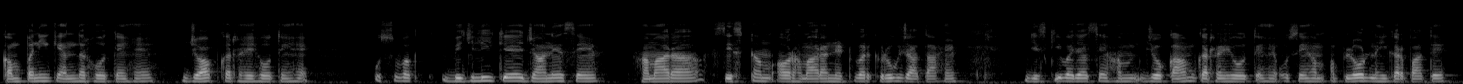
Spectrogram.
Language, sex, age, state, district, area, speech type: Urdu, male, 18-30, Uttar Pradesh, Ghaziabad, urban, spontaneous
